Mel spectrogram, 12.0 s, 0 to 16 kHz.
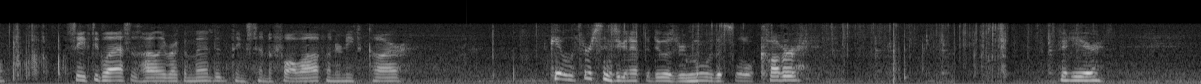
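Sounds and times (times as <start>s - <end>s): rustling and scraping: 0.0s - 0.8s, 5.0s - 11.2s.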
